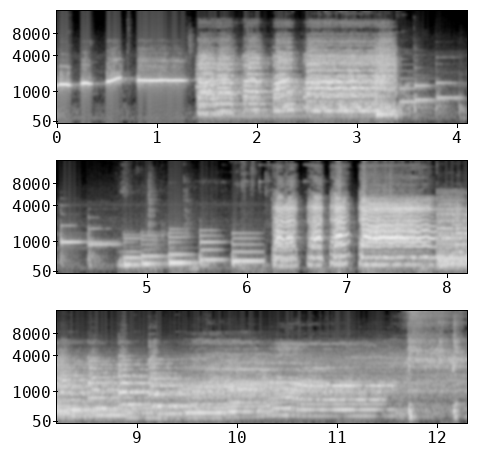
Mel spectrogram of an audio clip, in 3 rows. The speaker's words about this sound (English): It's been playing for 15 years on countless McDonald's commercials around the world. But who wrote this jingle?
